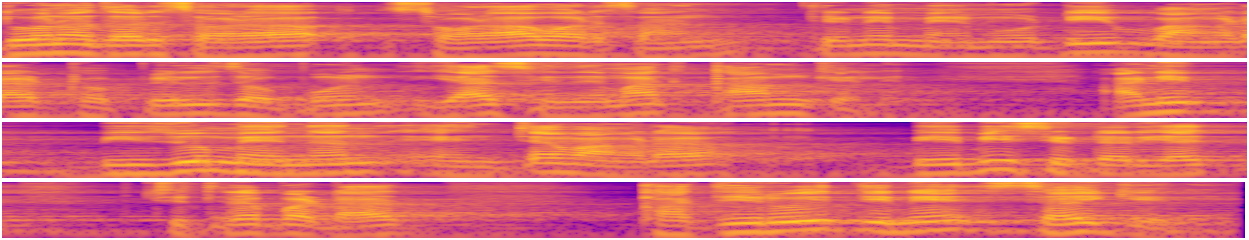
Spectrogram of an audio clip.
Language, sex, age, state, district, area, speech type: Goan Konkani, male, 18-30, Goa, Bardez, urban, read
